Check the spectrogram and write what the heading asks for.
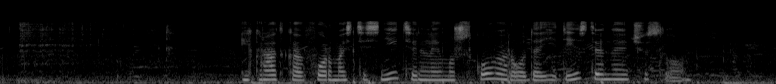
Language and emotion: Russian, neutral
